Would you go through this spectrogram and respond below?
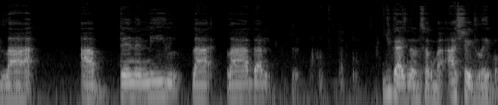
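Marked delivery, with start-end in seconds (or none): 0.0-3.6 very slow, careful, piece-by-piece pronunciation. Speaker pronouncing a yarn name she always says wrong: very slowly. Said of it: "so I'm going to say it very slowly".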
